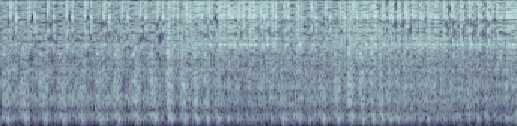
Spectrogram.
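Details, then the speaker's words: Small single-cylinder bike at idle before repair: sharp metallic tapping keeping time with the engine over a busy exhaust; piston loose with play in worn cylinder block, piston slap. "ये नॉइज देख रहे हैं आप, ये जो नॉइज आ रहा है, आवाज़ आ रहा है, पिस्टन का आवाज़ आ रहा है। अब पिस्टन ब्लॉक में ढीली हो गई है, इसलिए वो आवाज़"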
